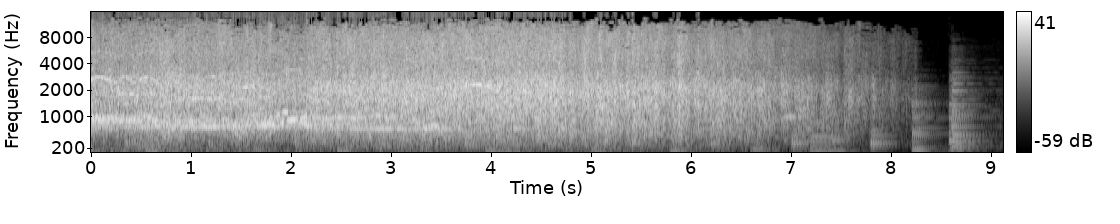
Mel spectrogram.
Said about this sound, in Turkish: Herkes çığlıklar atarak Edo'yu alkışladı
